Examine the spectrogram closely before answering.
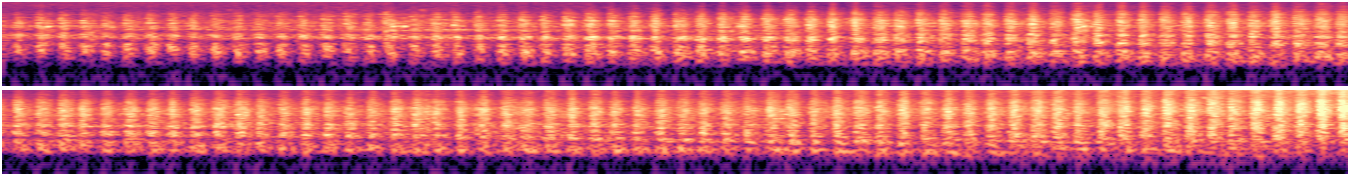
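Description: A steam locomotive chuffs rapidly and rhythmically as it approaches, growing louder.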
